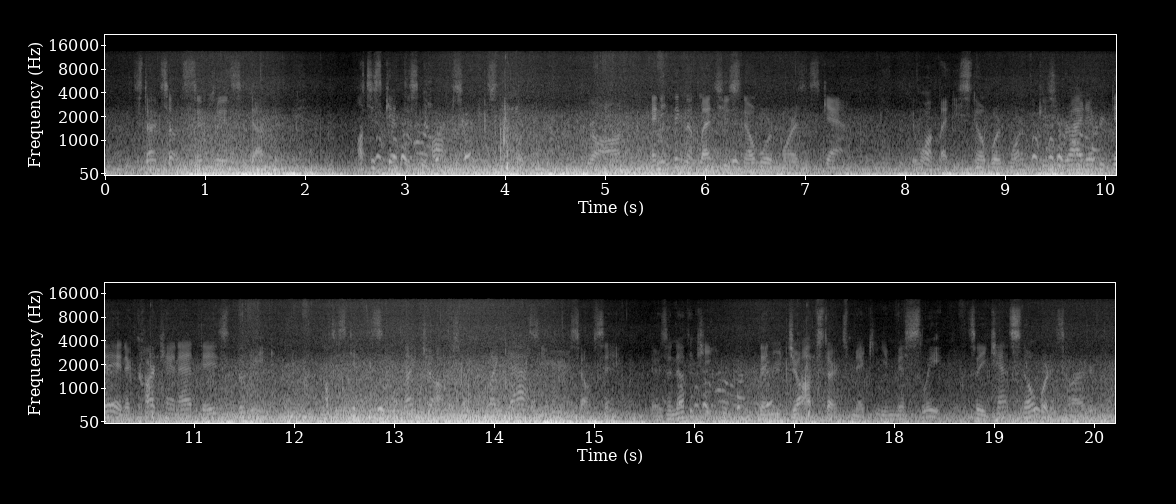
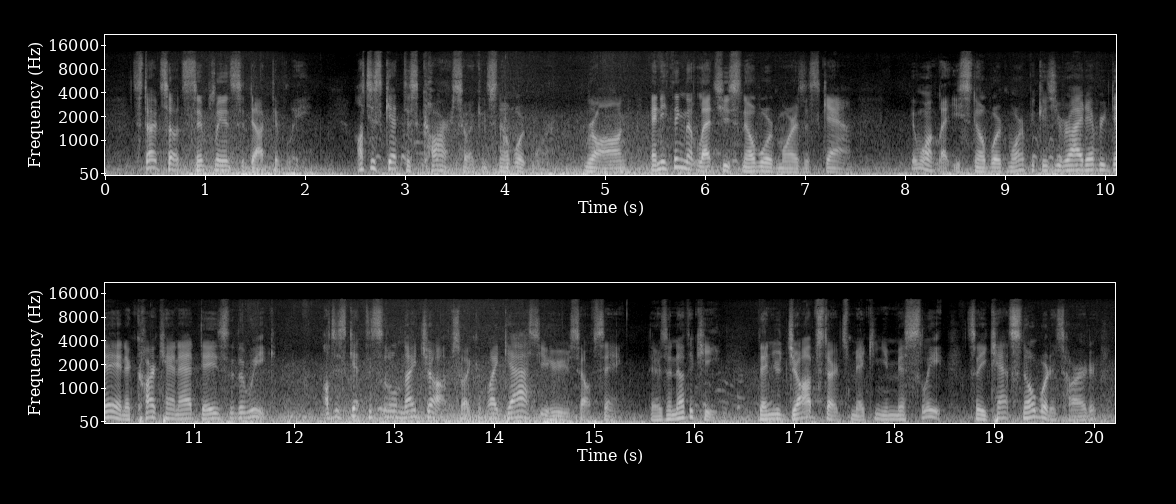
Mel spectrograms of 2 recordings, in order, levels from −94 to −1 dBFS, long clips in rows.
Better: second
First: wind noise on the microphone; heavy; 3 dB above the speech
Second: wind noise on the microphone; occasional gusts; 15 dB below the speech

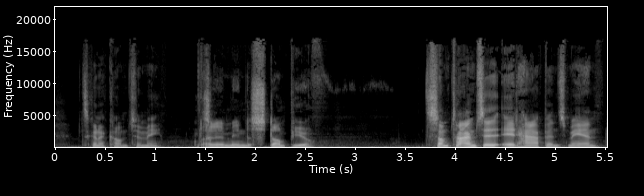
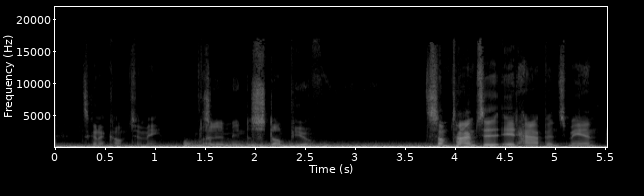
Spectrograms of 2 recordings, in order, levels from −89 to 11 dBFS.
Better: first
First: none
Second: low rumble; loud; throughout; 2 dB below the speech

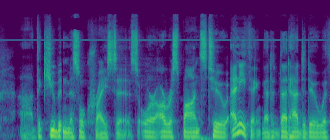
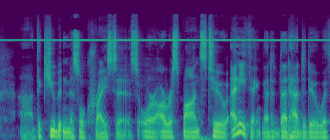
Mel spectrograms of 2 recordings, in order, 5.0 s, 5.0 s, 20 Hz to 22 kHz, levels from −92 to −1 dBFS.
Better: first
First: high-pitched whine; faint; throughout; 7.5 kHz, 30 dB below the speech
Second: high-pitched whine; loud; throughout; 7.5 kHz, 6 dB below the speech

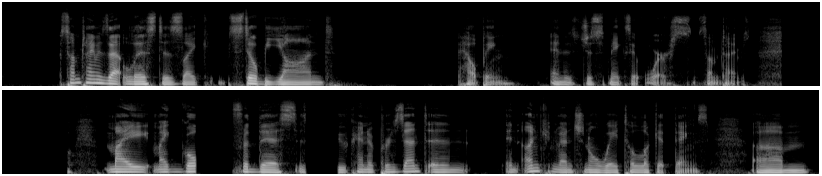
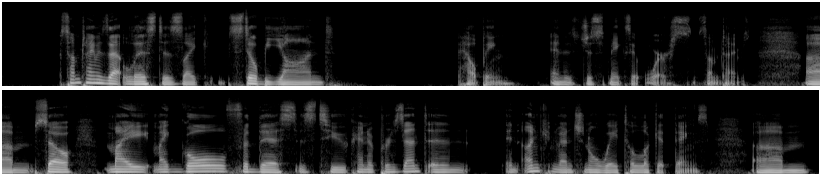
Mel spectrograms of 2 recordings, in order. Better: second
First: audio cutting out; at 8 s for 1 s, at 10 s and at 11 s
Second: none

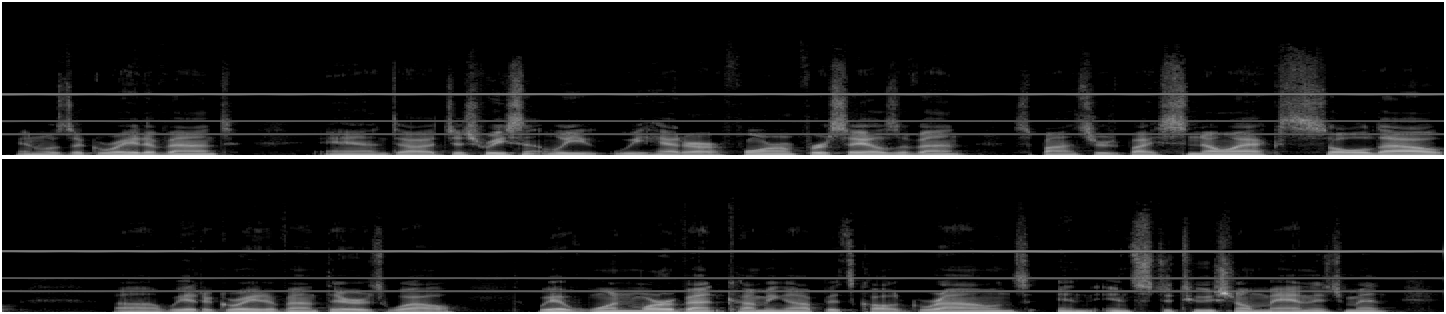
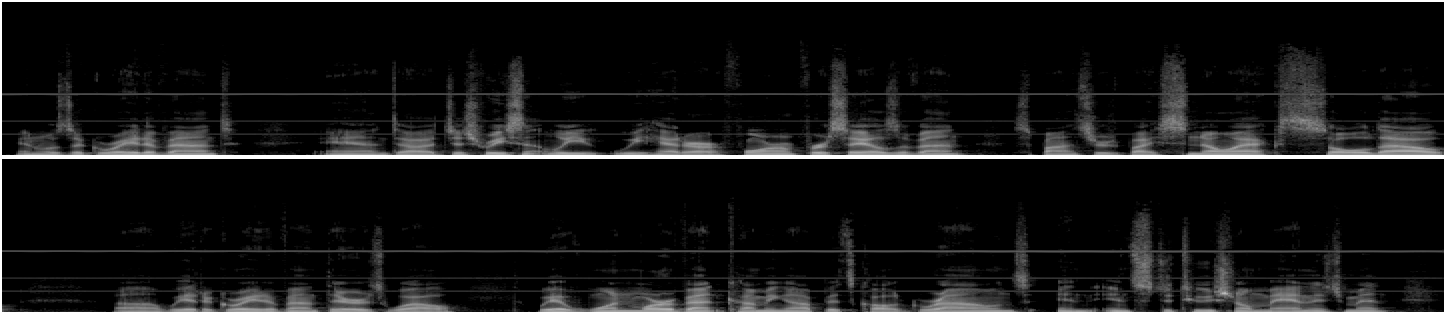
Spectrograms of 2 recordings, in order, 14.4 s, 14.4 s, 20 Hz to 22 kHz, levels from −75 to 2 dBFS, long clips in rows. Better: second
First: high-pitched whine; loud; throughout; 9 kHz, 6 dB below the speech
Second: high-pitched whine; faint; throughout; 9 kHz, 20 dB below the speech

